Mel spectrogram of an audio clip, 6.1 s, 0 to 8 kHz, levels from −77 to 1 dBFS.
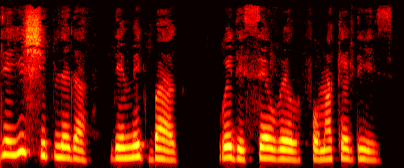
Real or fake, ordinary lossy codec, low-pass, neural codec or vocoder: real; MP3, 32 kbps; 7.2 kHz; none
